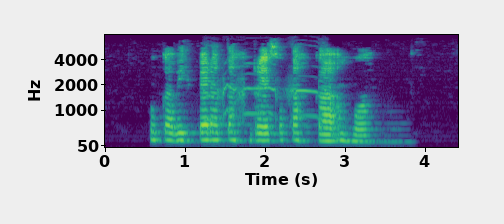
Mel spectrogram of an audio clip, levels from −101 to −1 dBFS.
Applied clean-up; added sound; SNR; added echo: none; Chicken, rooster; 13 dB; reverberation time 0.2 s.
